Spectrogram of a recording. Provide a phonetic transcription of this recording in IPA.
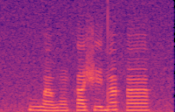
k͡pu˧wã˨wɔ̃˨ ka˨˦ʃe˧dã˦ hã˦

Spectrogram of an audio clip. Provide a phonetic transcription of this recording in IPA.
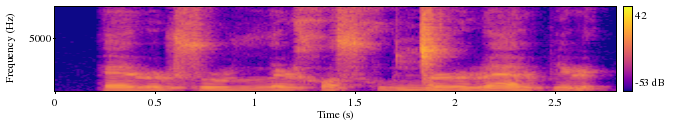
ɛɭʊɭsuɭlːəɭ xɔsxuŋ͡ǀə˞ ɭæɭpiɭ

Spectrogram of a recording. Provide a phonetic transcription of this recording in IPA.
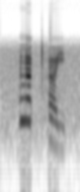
lɐ˥t̚t̪ʰɐ˨˩j

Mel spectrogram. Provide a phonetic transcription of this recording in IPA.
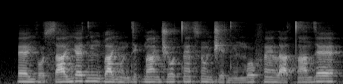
ɛ˧jo˨ sa˨˦jɛ˦ dĩ˦ɡ͡ba˧jũ˨de˧ ɡ͡bã˧d͡ʒo˧tɛ̃˧ sũ˧d͡ʒe˨dĩ˨ mo˨˦fɛ̃˧ la˨tã˨˦ dɛ˦

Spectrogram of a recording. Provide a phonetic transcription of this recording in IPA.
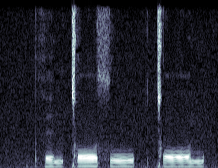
pʰɛnǀɔso | ǀɔn

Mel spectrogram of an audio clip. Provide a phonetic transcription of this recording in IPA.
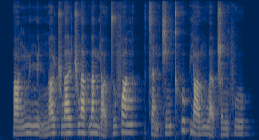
ɑ˧˥ŋmy˧˥n̪y̰˨˩n n̪ɑ˥˩ʊ̯ʈ͡ʂwa˥ɪ̯ ʈ͡ʂwä˥˧ pwä˥˩mjɑ̰˨˩ʊ̯t̪u˥fɑ˥ŋ | t͡sa̰˨˩nt͡ɕi˧˥nkʰu˥ pjɑ˧˥ʊ̯n̪wä̰˨˩ʈ͡ʂɤ˧˥ŋ fu˥

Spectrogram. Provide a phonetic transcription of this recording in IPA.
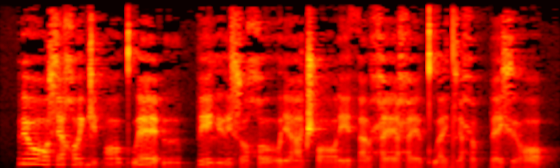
ɾʲɔːsɛχoɪ̯ɡʲɛ bɔːkʷʼɛː ʔɯːpːe lʲɯɪ̯ soχoː ɾʲaːt͡ʃʼɔːɾe θaʊ̯ħɛːħ ɛːkʷʼaɪ̯ dɯɪ̯ħopːɛ xʲɔː

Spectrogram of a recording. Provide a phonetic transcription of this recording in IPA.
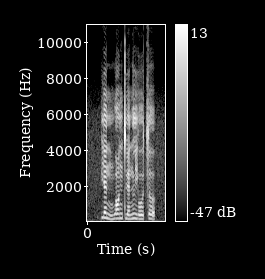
pjɛ˥˩nmwɑ˥ŋt̪ɥɛ˧˥n ljo˥ʊ̯t͡sɤ˥˩

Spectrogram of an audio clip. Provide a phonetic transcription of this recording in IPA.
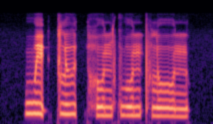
we˥˩ʔklɯː˦˥t̚ho˧n kwo˧npʰlo˧n

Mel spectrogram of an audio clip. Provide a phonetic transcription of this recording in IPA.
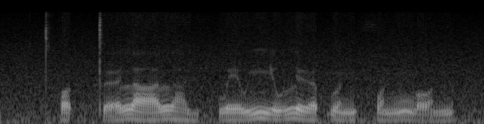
t̪ʰɔ˨˩t̚t̪ə̰ː˧˥laː˨˦ la̤˨˩jhwe˨˦wɲə˨˦w lɨ˨˦ə̯ɓo˨˦nfɔ˨˦n ŋɔ˨˦n

